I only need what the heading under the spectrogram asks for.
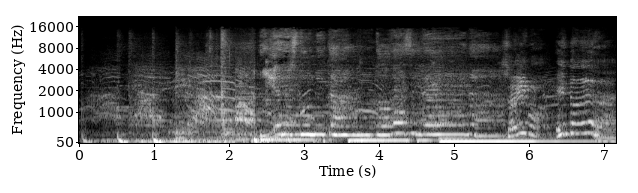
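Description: A large crowd of protesters chants a slogan together in the street, voices rising in loud, rhythmic unison with shouts layered over a dense, continuous roar.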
